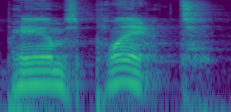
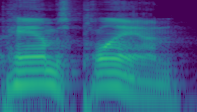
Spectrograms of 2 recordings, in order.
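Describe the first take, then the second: First: The final T of the last word is clearly sounded. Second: The final T of the last word is dropped. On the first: The speaker calls it right. "I'm not emphasizing the T" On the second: The speaker calls it wrong. "I don't say it right"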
